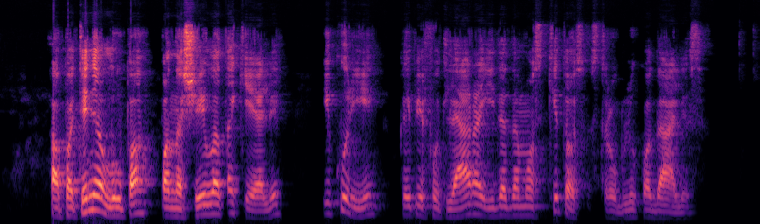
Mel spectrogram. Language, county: Lithuanian, Vilnius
